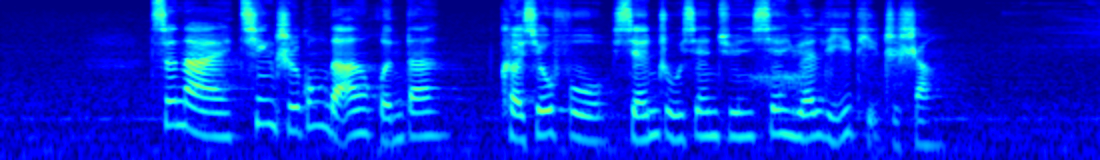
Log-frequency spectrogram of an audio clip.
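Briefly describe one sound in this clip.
A woman speaks calmly, explaining.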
